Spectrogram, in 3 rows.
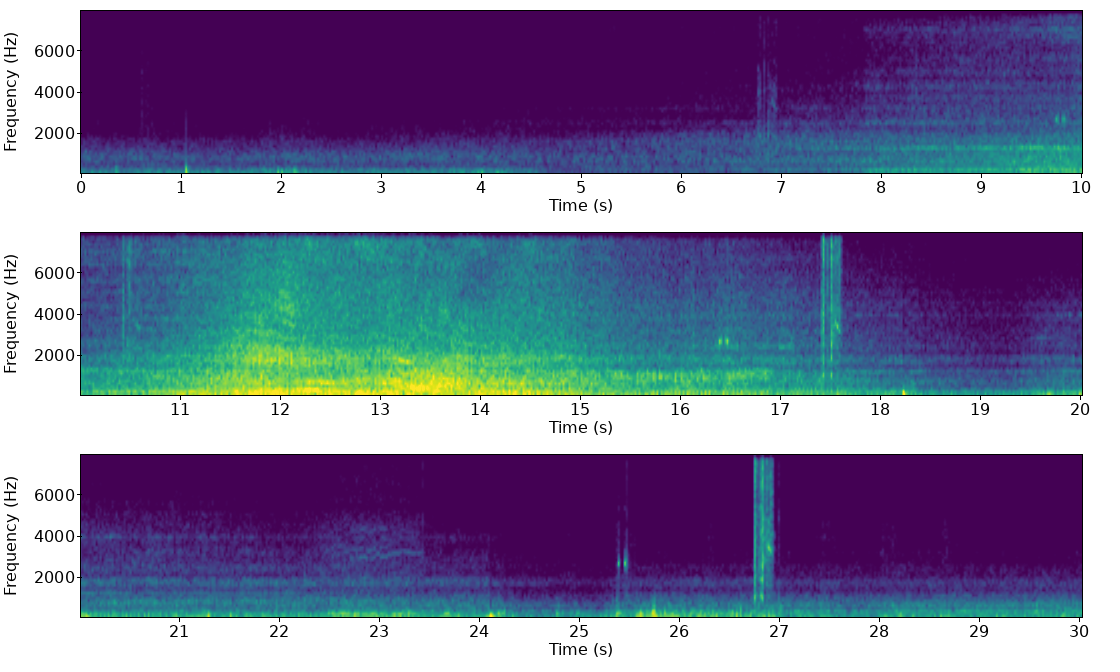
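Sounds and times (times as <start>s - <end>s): train passing at speed: 4.4s - 30.0s
camera shutter click: 6.8s - 7.0s, 17.4s - 17.7s, 26.8s - 27.0s.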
